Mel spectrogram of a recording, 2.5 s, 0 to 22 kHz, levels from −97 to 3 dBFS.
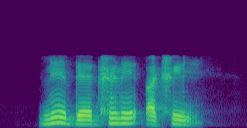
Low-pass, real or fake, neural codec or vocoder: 3.6 kHz; fake; autoencoder, 22.05 kHz, a latent of 192 numbers a frame, VITS, trained on one speaker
